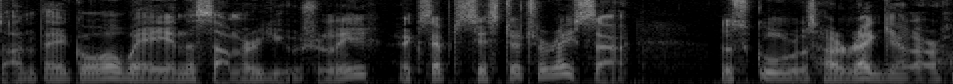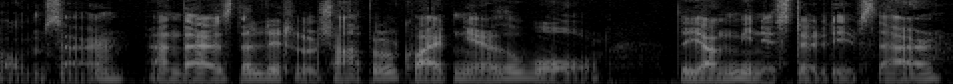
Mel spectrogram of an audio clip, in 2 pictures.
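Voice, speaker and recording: A solemn, deferential manservant with a slight Irish lilt, as a man reads him in a storybook. He speaks quietly and gravely, always formal. The recording is dry and close. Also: lowish voice, no echo, full character voice.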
